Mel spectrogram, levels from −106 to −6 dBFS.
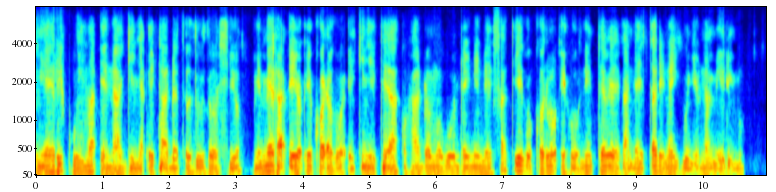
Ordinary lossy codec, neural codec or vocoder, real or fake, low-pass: none; codec, 16 kHz, 2 kbps, FreqCodec, smaller model; fake; none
